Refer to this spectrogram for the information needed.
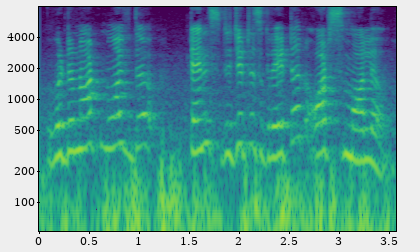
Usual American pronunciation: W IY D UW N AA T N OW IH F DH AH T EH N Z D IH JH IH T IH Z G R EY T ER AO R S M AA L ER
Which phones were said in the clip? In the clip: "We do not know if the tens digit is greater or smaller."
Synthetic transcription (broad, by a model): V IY D UW N AA T N OW IH F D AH T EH N S D IH JH IH T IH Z G R EY T ER AO R S M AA L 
